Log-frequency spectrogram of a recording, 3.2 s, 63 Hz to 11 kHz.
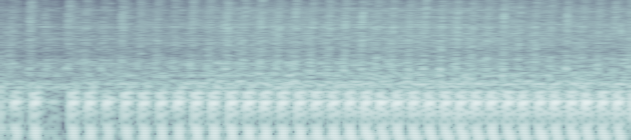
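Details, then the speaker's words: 1987 Honda 250X ATV after cam and rocker arm installation, cold weather: steady, even single-cylinder idle thump of about nine beats a second with light normal valve tick; the earlier chatter is gone. "she uh that's the way she's supposed to sound absolutely so really all I'm hearing is your normal Honda tech uh and that's just normal big difference from what it was all the chatter and everything"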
